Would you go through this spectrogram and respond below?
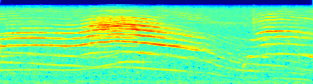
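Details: Mating domestic cats yowling: one drawn-out rising then falling wail swelling loudest mid-way, followed by a second shorter cry, low background hum beneath.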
